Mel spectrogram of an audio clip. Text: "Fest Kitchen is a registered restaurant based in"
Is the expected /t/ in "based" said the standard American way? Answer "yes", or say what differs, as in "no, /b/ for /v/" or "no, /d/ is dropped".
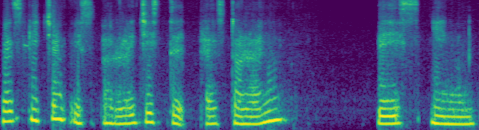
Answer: no, /t/ is dropped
